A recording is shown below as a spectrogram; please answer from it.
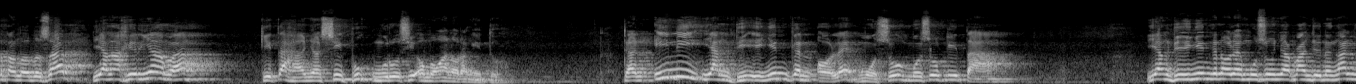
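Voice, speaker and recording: High-voiced preacher with a Tegal accent. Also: male voice. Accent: Tegal Javanese. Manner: animated, mixing in local dialect. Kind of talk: sermon. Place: prayer room. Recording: echoey prayer room.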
